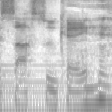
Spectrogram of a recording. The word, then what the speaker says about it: Sasuke: Yeah, because technically Sasuke is not Sasuke would not be pronounced how it is in English, like because of the U. But hey, yeah, it would be more like Sasuke.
